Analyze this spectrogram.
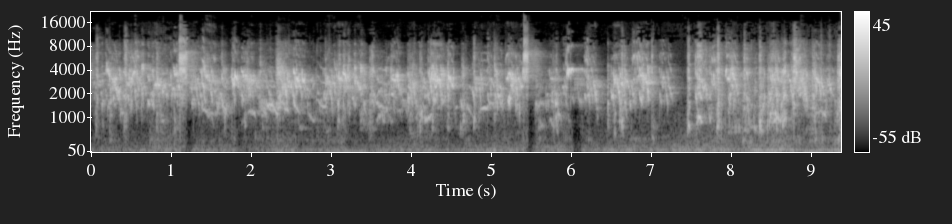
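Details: Budgerigars chirping continuously, a dense overlapping chatter of harsh squawky chirps and warbles with brief gaps, as from a group of pet birds.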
